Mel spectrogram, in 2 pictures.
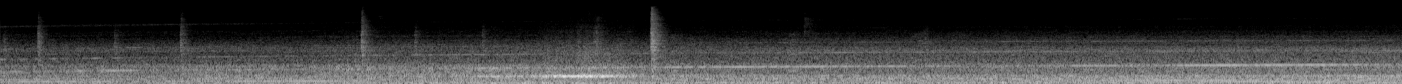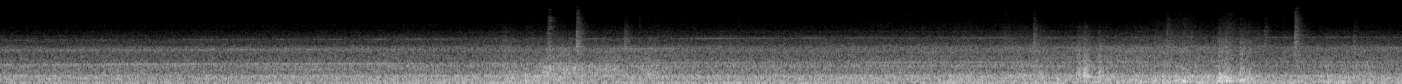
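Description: Running sound inside a Toei 6300-series train with Mitsubishi GTO-VVVF inverter control: the inverter and traction-motor whine climbs in pitch as the train gathers speed, then holds steady. Under it runs the rumble of wheels on rail, with scattered clacks and a louder bump about six seconds in.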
